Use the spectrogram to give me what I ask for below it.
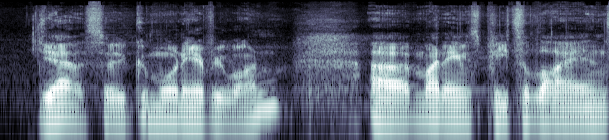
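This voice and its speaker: A man's medium-pitched voice in an Australian accent, very fast pace and fairly even intonation. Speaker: corporate communications manager. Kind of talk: panel discussion. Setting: stage with audience.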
